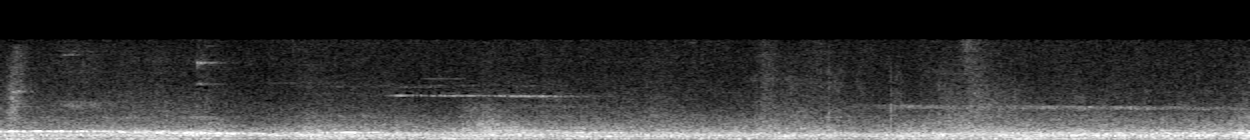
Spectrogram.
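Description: Street traffic noise with an emergency vehicle's siren wailing, its long tone falling away about a second in; steady traffic noise continues.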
